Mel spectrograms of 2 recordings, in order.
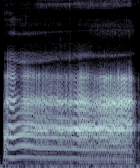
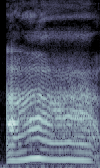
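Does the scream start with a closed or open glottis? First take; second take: closed; open. First: The scream starts with the glottis closed. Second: The scream starts with the glottis open. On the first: The speaker calls it right. "I can scream with the glottis closed" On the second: The speaker calls it wrong. "with the glottis open"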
